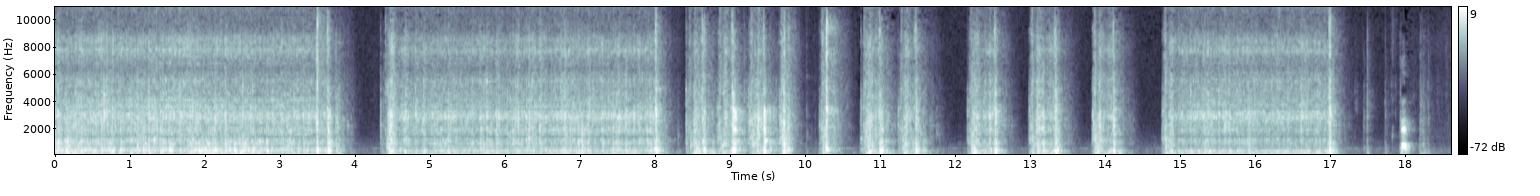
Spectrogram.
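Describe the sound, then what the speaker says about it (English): A food processor purees pie-crust ingredients into fine crumbs in a kitchen, running in long steady whirs at first, then in a series of short pulsed bursts with brief pauses between them. "we're going to puree them until they're itty bitty crumbs."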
